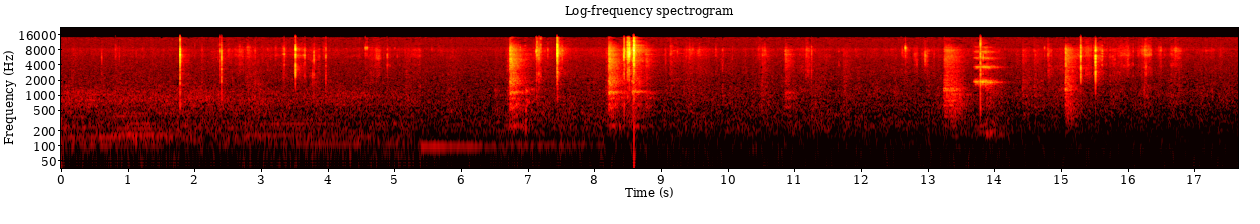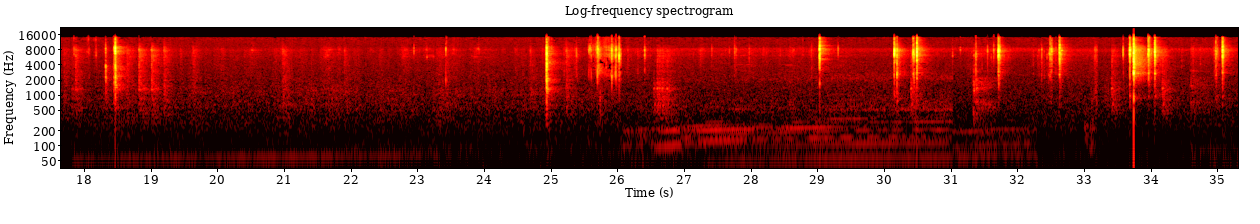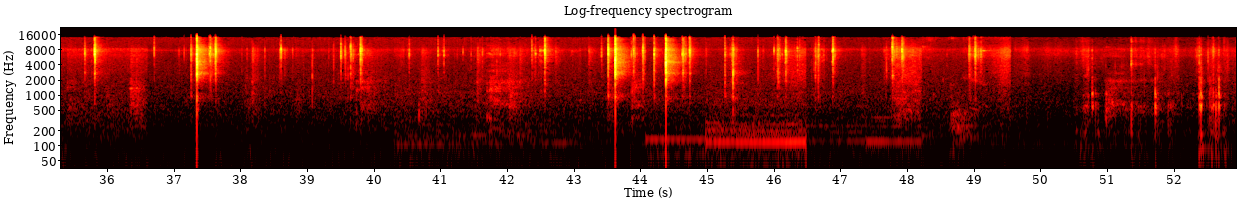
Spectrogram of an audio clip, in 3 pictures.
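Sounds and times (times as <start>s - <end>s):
tools and connectors clicking: 1.8s - 5.0s, 6.7s - 7.6s, 8.2s - 9.0s, 12.6s - 16.4s, 17.8s - 19.7s, 24.8s - 32.8s, 33.4s - 47.0s, 47.6s - 48.0s, 48.7s - 49.2s
low hum: 26.1s - 32.4s.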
